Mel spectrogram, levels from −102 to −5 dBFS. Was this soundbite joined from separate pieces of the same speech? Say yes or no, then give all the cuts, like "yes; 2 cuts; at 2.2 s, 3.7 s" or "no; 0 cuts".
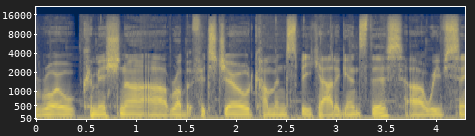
no; 0 cuts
